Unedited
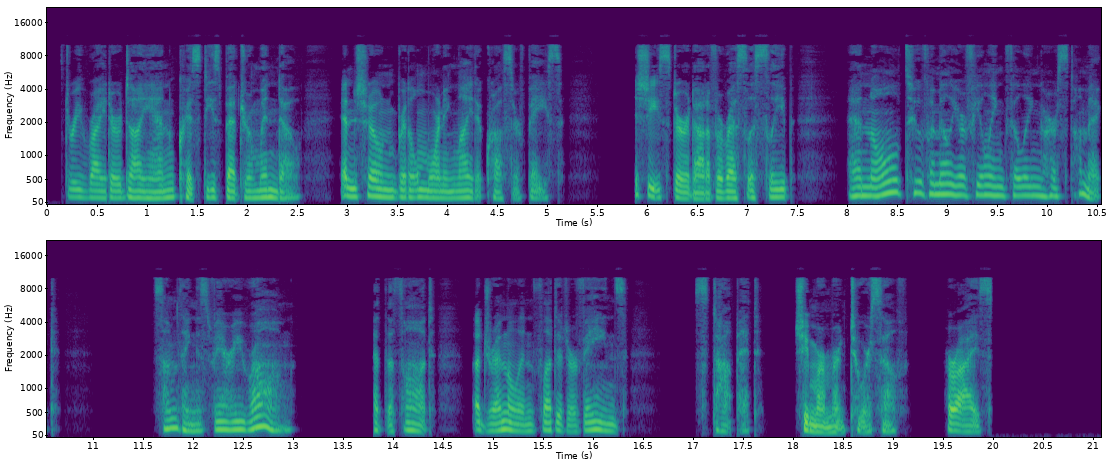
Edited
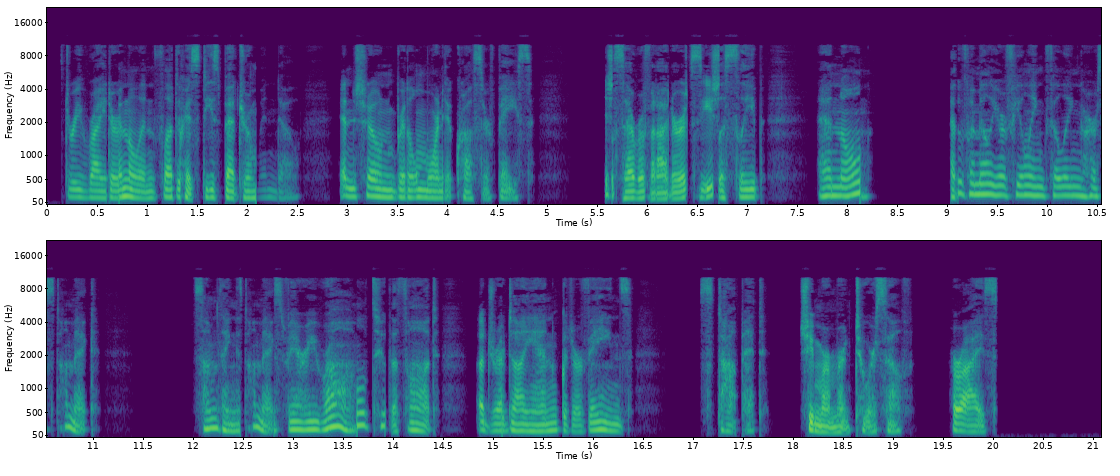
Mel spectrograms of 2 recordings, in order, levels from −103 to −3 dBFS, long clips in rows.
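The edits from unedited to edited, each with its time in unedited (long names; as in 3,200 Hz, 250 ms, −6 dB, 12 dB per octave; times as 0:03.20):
0:00.72–0:01.34: swap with 0:15.05–0:15.66
0:02.10–0:03.45: fade in
0:03.97–0:04.26: remove
0:05.95–0:07.02: reverse
0:08.43–0:08.71: swap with 0:12.90–0:13.88
0:10.19–0:10.53: duplicate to 0:12.07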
